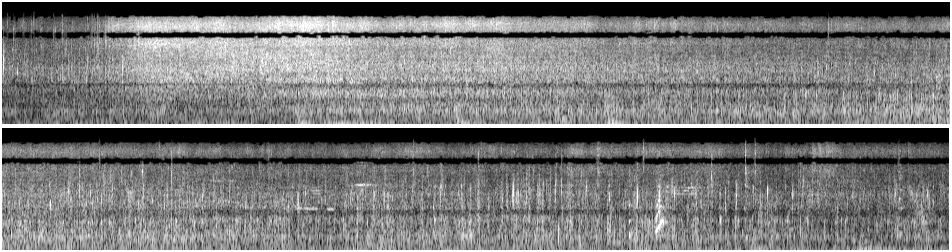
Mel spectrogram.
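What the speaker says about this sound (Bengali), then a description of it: "এখন ফুটন্ত গরম জল আমরা দিয়ে দেবো।" Boiling hot water poured into duck meat cooking with young jackfruit sets off a steady, loud, close bubbling and hissing boil that continues unbroken, with no talking.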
